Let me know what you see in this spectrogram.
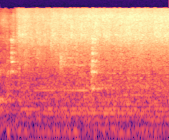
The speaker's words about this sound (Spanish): Mientras el agua caliente recorre nuestros relajados cuerpos y en la soledad del baño, hemos dejado la vida cantando a todo pulmón en ese pequeño escenario lleno de azulejos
